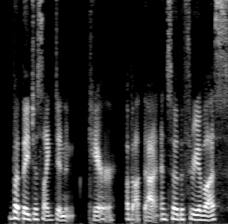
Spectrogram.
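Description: A woman speaks with an American accent, at medium pitch and a moderate pace. It is a plain, everyday voice with ordinary pitch variation. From US East Coast. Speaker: writer and climber. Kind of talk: casual interview.

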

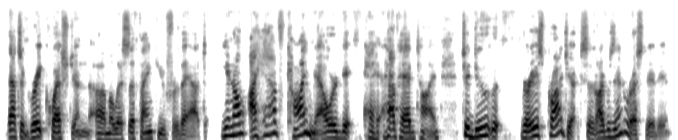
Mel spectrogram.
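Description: With very wide pitch swings and a medium pitch, a woman speaks at a moderate pace in a Pacific Northwest accent on a very clean recording with a silent background. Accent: General American, Pacific Northwest. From US, northeastern Oregon. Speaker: retired pharmacy director and professor. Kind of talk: interview conversation.

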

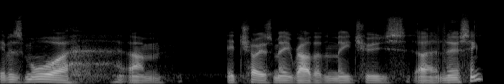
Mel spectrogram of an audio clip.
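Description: Speaking very slowly with an Australian accent, a man uses a fairly low pitch. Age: 60s. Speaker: nurse. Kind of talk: interview on stage in church. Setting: church stage with audience.

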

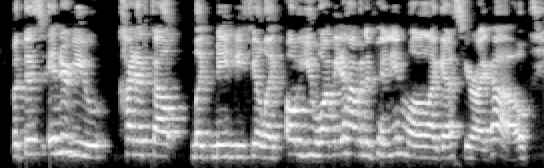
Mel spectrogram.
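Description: A woman's bright, sharp voice, fairly high in pitch, with ordinary pitch variation, very even loudness and a very fast pace, in audible room echo. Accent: American. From United States, raised by English parents. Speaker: podcast guest. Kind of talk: casual chat. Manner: animated.

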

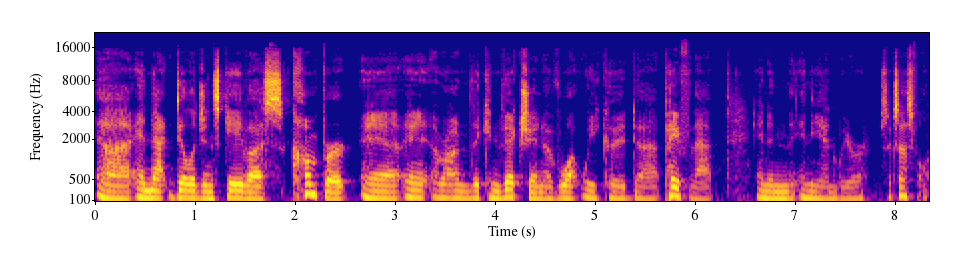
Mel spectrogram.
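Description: Speaking in an American accent, a man uses fairly even intonation at a medium pitch, in an unremarkable speaking voice. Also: moderate pace. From US Midwest, Chicago suburbs. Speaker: real estate company president. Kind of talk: interview. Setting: office.

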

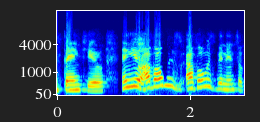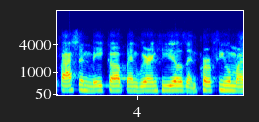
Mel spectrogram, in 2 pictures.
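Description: A woman's unremarkable speaking voice with an American accent, lively intonation and a fairly quick pace. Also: fairly low pitch for a woman. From Jamaica, then the Bronx, New York from age 13. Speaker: author, navy veteran and corporate recruiter. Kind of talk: interview.

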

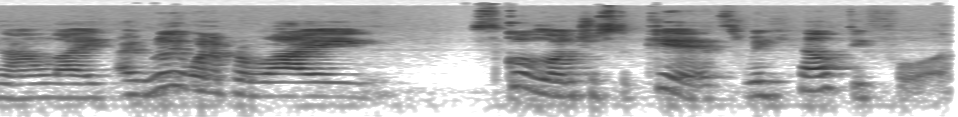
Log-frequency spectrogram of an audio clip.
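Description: A woman's medium-pitched voice in a Spanish accent, at a moderate pace, with ordinary pitch variation. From Peru. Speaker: chef. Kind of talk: interview.

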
